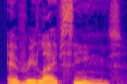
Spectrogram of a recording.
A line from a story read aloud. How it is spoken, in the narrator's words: she intoned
